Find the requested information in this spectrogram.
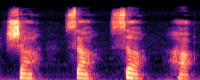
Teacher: वायु घर्षण करती हुई बाहर निकलती है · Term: उष्म व्यंजन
